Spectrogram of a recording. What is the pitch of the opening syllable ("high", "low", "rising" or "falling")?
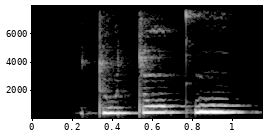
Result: low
